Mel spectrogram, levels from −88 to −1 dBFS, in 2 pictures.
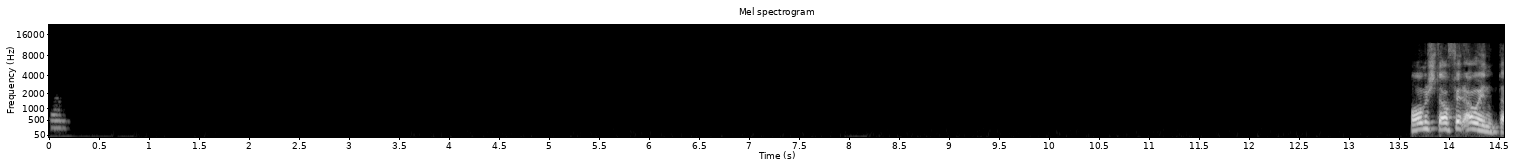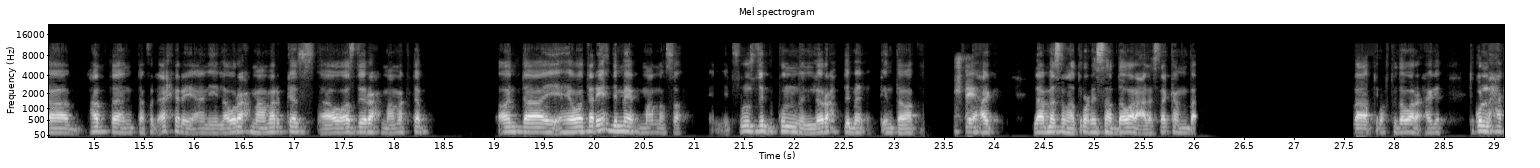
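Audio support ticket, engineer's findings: Hiss/roughness 16.10–19.05 s, rising on loud, bright speech, absent in pauses. Converter sample clock jitter, around a microsecond; error scales with waveform slope, roughly 40 dB down.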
